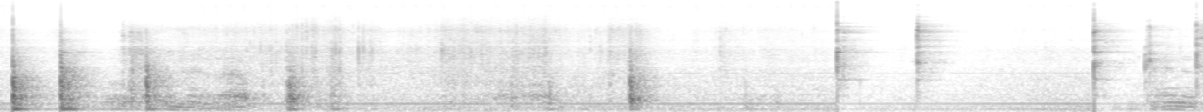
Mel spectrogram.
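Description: Marinated wild-caught steelhead trout being stirred and mixed in a container, giving soft irregular wet scrapes and a few sharp taps of utensil against the dish, close by with no talking.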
